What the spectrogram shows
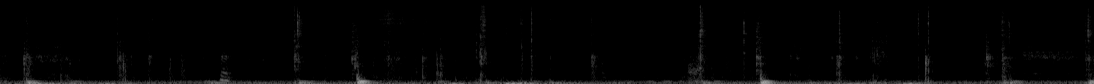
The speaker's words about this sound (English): The deck is shuffled and it begins to deal.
